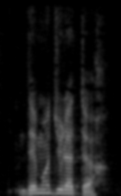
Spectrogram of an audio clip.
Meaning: demodulator
- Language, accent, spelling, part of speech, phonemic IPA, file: French, France, démodulateur, noun, /de.mɔ.dy.la.tœʁ/, LL-Q150 (fra)-démodulateur.wav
